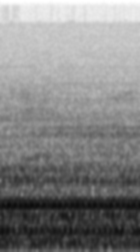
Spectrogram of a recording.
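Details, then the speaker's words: LF Bros diesel heater, previously flooded by freezing winter water, just switched off: fan still spinning with no pump running, soft steady whir like a computer fan, no ticking; normal cooldown run before it reads off. "It's really not much. I wish I had something to tell what the decibels are, but it's quiet. It's just like a computer fan running."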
